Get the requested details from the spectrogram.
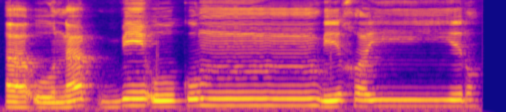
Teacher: ini Nah ada mim mati bertemu bah ini Ikhfa Syafawi kita dengungkan ketika kita sebut huruf mim kita sudah merasakan huruf ba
